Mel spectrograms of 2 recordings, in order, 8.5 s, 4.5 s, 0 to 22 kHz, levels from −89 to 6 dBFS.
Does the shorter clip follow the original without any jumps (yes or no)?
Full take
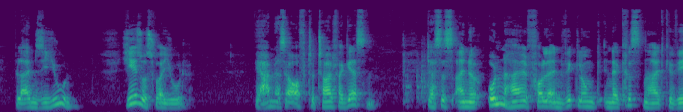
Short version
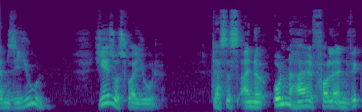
no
